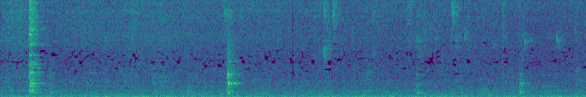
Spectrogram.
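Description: Grated onion, garlic and ginger sizzling in hot oil in an aluminium saucepan while being stirred with a wooden spatula, with two sharp knocks of the spatula, one just after the start and one about two seconds in.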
